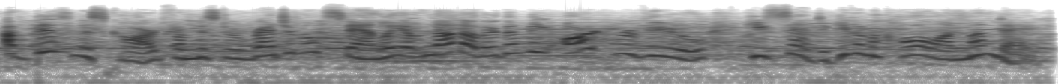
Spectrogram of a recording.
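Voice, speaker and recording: High-voiced, bustling, excitable female assistant in a radio play, very lively intonation. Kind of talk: audio drama acting. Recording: music under the voice.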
